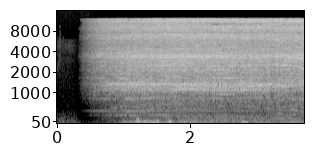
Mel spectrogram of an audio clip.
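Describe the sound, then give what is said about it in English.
Power drills roar up after a brief quiet moment in the village of Guidemartin, about 100 km from Dakar, Senegal, a loud, steady high-pitched whine with low thumps underneath, running continuously. No one speaks. “The roar of power drills fills the air in the village of Guidemartin, a typically quiet community of 2,000 people located some 100 kilometers from the Senegalese capital of Dakar.”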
